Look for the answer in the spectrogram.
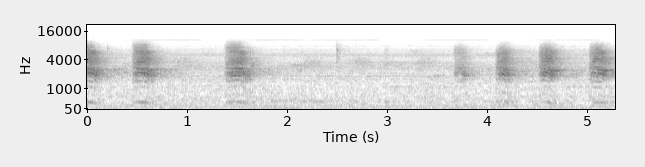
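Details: Young Malayan night heron recorded in Lugu, Taiwan, on 30 July 2022, giving loud coarse squawks at uneven intervals, three spaced bursts then four in faster sequence.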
